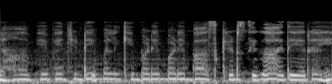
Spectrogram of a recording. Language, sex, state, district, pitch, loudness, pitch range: Hindi, female, Chhattisgarh, Raipur, 230 Hz, -17 LUFS, 215-245 Hz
